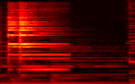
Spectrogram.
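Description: A click followed by a bright bell-like chime sound effect for a notification-bell tap, ringing out at once and fading away over about a second and a half, over background music.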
